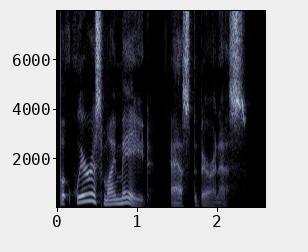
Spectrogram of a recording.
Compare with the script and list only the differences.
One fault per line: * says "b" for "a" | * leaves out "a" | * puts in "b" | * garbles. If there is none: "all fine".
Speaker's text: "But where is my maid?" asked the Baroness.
all fine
